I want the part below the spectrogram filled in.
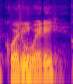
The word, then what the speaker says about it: Kwity: But no idea how to say this guy's first name. – I would say Quiddy. – Quiddy Pay. Yeah, Quiddy Pay. So he is spelled K-W-I-T-Y for anybody that's listening and not watching.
